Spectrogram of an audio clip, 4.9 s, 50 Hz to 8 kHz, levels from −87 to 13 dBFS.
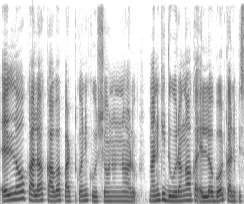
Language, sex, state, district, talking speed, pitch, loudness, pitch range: Telugu, female, Andhra Pradesh, Sri Satya Sai, 135 wpm, 190 Hz, -18 LUFS, 180-210 Hz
